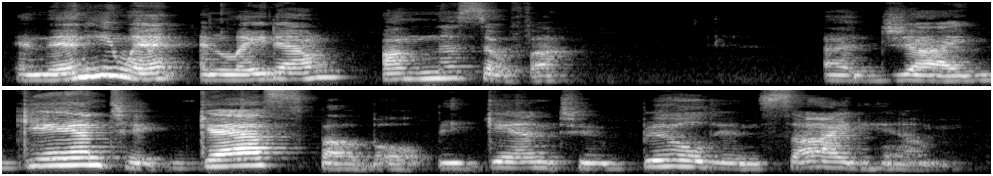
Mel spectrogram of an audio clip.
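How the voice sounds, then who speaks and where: A woman reads a children's story aloud with dramatic emphasis, taking her time over the words. Her voice is bright and swings widely in pitch. The recording is roomy and picked up from a distance. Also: lively intonation, slow pace. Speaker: storyteller reading a children's picture book aloud. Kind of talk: expressive read-aloud storytelling. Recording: roomy echo, distant microphone.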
